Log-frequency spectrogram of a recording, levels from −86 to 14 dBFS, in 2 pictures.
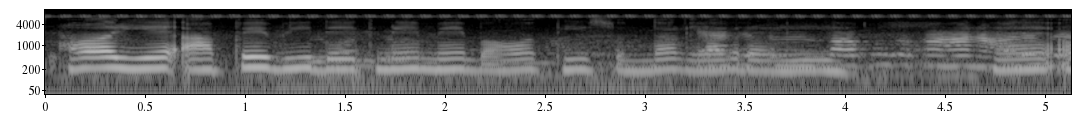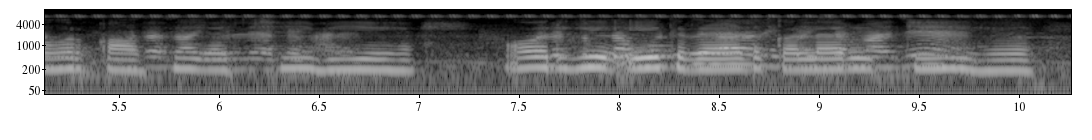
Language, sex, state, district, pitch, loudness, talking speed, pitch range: Hindi, female, Uttar Pradesh, Jalaun, 210 Hz, -26 LUFS, 140 wpm, 200-225 Hz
